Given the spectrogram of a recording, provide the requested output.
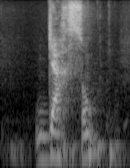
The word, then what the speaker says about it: garçon: how to call that a little tail underneath For example, ‘ça’ → ‘it’ By itself, normally C and A would sound or we have ‘garçon’ which means ‘boy’ So without the cédille, would be → You put the cédille in becomes /s/ sound If you enjoyed this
